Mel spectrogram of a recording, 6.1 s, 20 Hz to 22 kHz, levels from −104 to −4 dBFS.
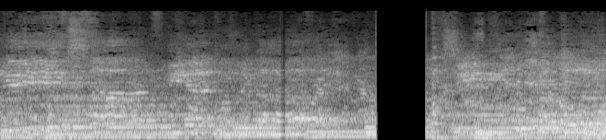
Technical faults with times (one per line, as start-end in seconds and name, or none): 2.79-2.86 short stall from a late packet
3.75-4.26 playback stall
